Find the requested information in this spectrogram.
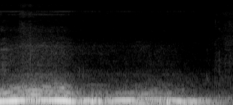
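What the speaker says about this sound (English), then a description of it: "now that I've installed the tuner, I guess it does something with the computer system, but now I can rev my car" A car engine fitted with a Powertune tuning module revs up, rumbling deep and close, then settles back and fades toward a lower idle.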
